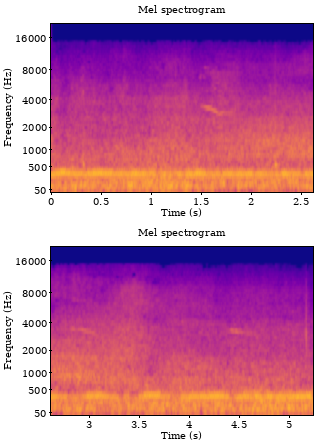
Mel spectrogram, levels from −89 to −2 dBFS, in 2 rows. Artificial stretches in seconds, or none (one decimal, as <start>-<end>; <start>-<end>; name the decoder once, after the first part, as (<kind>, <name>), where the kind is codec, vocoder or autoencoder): 1.7-2.4 (autoencoder, DAC-VAE); 3.7-5.2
